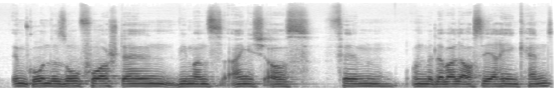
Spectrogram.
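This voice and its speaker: With audible room echo, a man speaks at a moderate pace in a fairly low pitch and a dark, mellow tone. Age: 30s. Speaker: newspaper editor. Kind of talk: interview. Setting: newspaper office. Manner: hesitant, many fillers.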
